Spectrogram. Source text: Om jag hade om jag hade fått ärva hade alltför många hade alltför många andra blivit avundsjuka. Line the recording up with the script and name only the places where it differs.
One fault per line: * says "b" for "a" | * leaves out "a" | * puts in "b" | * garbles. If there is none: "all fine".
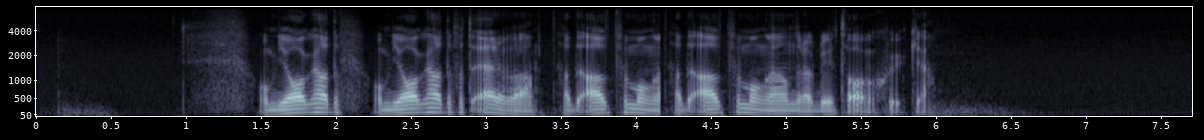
all fine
